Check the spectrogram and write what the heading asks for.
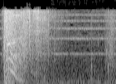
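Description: Cartoon crash sound effect: a sudden loud shattering hit with a quickly falling tone, lasting under a second, as a body slams to the ground.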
